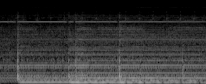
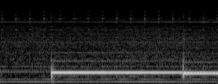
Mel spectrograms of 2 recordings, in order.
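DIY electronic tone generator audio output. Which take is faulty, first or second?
first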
